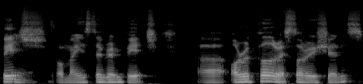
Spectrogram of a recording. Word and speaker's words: Ohrykel: Okay, they can contact me on my Facebook page or my Instagram page, Oracle Restorations. But Oracle is not spelled as Oracle as the normal way it's spelled. It's OHRYKEL. restorations.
